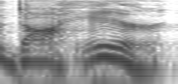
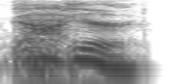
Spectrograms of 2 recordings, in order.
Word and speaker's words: Daher: Today, I'm here with Waseem Dahir. Did I get that correctly? – Yeah, Dahir. – Dahir.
